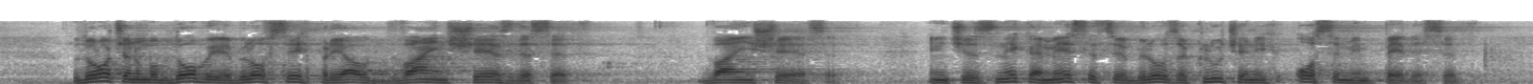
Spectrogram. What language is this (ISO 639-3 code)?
slv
